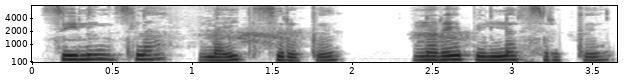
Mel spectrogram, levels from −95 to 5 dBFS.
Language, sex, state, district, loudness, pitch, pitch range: Tamil, female, Tamil Nadu, Chennai, -16 LUFS, 190 Hz, 175-210 Hz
